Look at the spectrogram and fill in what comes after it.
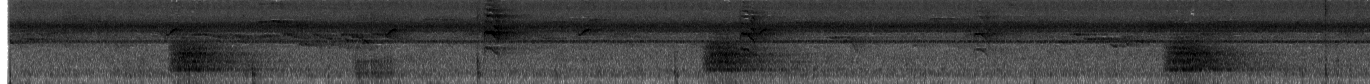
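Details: Barking deer in Jim Corbett Park, India, barking in alarm after sensing a tiger nearby: three loud, short, harsh barks about five seconds apart, over a steady high buzz of insects.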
